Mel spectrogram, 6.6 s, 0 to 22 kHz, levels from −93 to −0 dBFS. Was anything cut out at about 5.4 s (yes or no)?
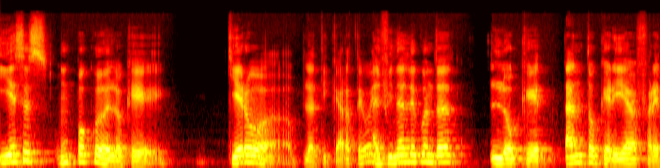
no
